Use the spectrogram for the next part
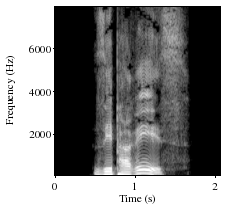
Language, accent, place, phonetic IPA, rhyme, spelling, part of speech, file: German, Germany, Berlin, [zepaˈʁeːs], -eːs, Séparées, noun, De-Séparées.ogg
- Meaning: plural of Séparée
